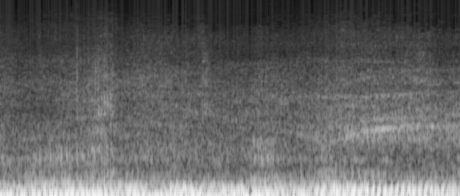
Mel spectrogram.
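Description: Motorcycle engine running at low speed, a steady low rumble.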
